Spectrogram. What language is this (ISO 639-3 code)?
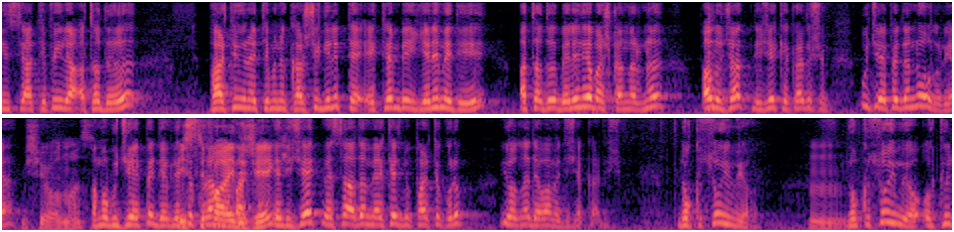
tur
